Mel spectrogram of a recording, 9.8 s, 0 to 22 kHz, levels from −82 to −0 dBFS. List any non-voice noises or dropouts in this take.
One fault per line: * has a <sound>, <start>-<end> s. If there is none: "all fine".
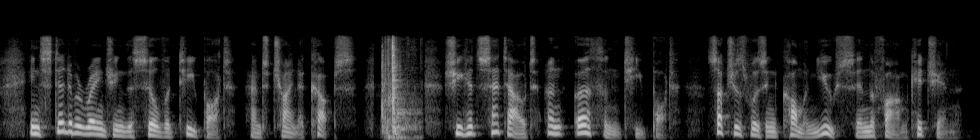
* has a thud, 3.8-4.2 s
